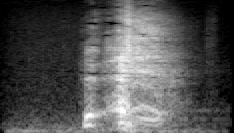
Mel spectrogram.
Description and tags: Accidentally sneezed while recording, idk if its useful.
